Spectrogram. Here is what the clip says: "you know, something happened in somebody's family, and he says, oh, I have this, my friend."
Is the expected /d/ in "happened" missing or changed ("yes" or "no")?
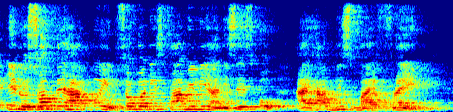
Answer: yes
